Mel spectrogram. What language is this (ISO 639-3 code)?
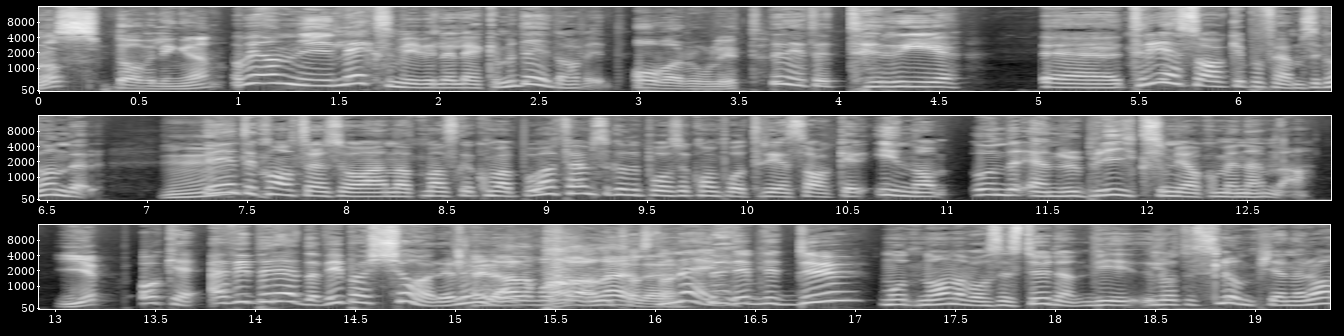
swe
